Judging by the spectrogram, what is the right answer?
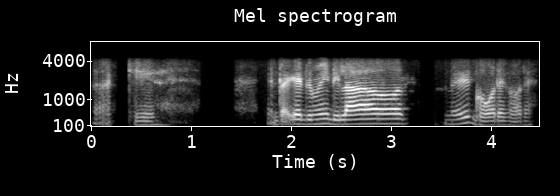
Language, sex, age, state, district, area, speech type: Assamese, male, 18-30, Assam, Dibrugarh, urban, conversation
